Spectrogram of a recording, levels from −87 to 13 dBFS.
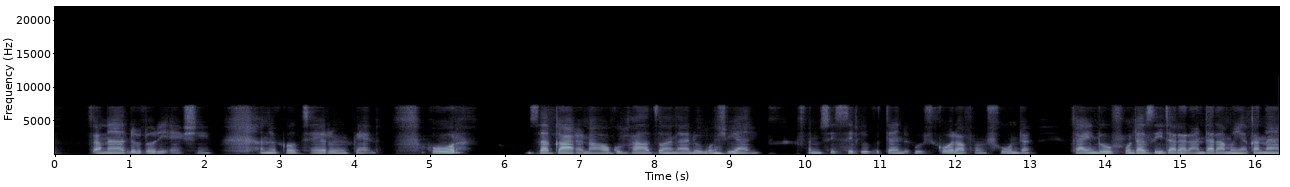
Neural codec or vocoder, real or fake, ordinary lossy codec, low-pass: codec, 16 kHz, about 1 kbps, DyCAST, with the encoder's durations; fake; AAC, 48 kbps; 7.2 kHz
